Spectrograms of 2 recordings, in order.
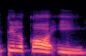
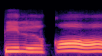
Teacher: Ketika waqaf huruf Hamzah dimatikan sesudah membaca panjang huruf sebelumnya.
